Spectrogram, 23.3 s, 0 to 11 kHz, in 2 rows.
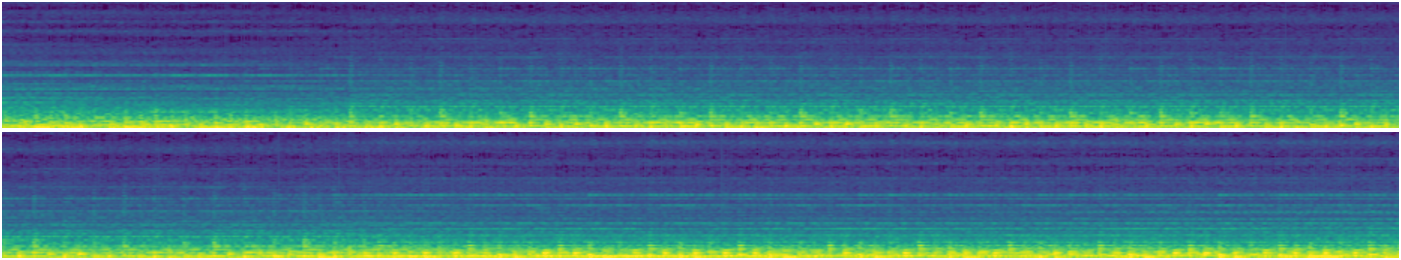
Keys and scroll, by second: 2.4-3.4 typing, 7.0 b, 8.9 a, 22.4 ctrl+c.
